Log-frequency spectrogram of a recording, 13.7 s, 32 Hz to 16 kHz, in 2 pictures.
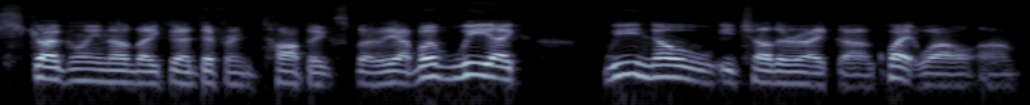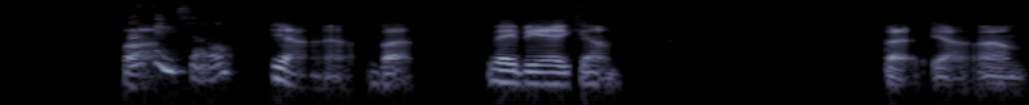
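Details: Aphasia in a male stroke survivor who had a hemorrhagic stroke from an arteriovenous malformation at age 20.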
